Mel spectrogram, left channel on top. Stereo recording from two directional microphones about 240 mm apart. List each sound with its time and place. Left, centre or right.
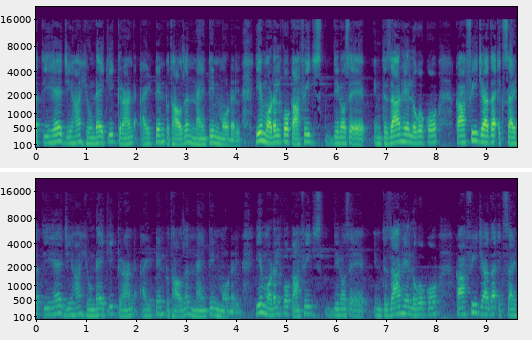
0.0 s speech: left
